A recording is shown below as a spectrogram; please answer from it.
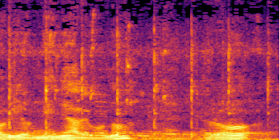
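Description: A man talking.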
